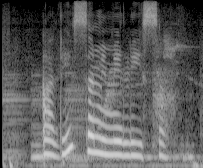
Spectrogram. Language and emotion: Russian, neutral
